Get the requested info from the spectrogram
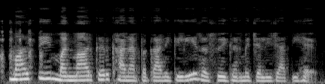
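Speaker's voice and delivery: normal talking voice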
